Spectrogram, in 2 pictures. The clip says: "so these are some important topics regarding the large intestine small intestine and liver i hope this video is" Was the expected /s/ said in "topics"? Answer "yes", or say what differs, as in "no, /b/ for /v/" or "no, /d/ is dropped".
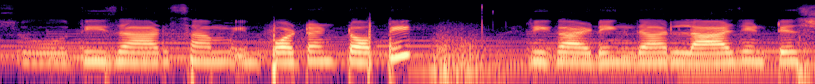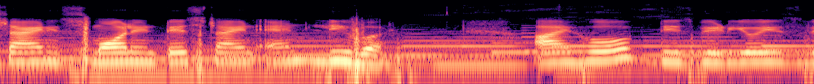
no, /s/ is dropped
